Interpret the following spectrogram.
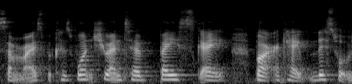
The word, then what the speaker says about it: Basgiath: the girls group chat, how do we pronounce I say Basgiath, but it's actually I A T H at the end. So, Basgiath, maybe? Basgiath or Basgayath War College.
